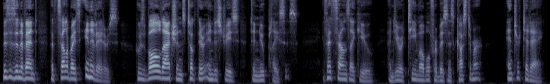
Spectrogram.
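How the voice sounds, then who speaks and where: A man's voice: medium pitch, expressive, normal speed, no room sound, studio quality. A man giving a conversational, scripted advertisement read. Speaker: advertisement reader.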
